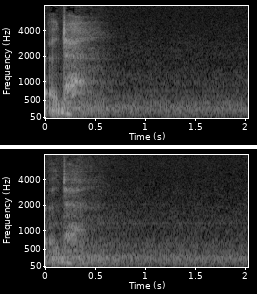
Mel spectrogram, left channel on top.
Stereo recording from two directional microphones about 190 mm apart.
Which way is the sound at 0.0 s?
40° left (ahead or behind).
